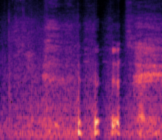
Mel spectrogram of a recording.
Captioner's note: laughing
